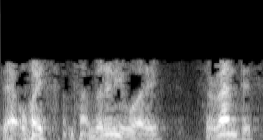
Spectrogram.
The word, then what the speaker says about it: Cervantes: Those of us who speak Spanish, excuse me for saying his name that way. The correct way to say his name is Cervantes.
